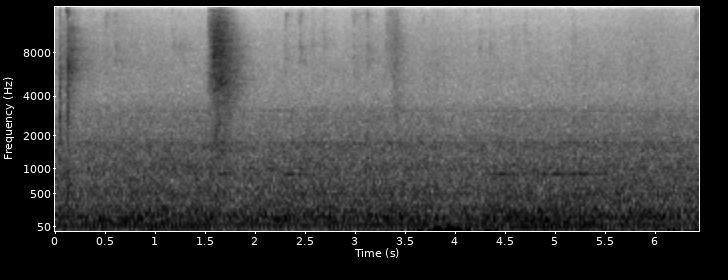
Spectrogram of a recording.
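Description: Steady low hum and hiss of room and sound-system noise, with a brief hiss about a second and a half in and a few faint clicks.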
